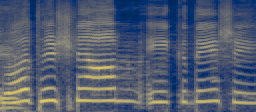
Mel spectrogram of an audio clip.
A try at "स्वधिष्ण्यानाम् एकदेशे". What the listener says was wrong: ना भी छूट रहा है, स्वधृष्ण्या नाम एक देशे,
